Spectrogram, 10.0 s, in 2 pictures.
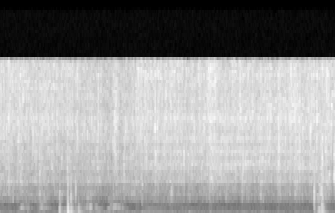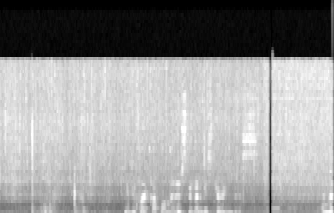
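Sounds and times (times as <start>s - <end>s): food sizzling in hot oil: 0.0s - 10.0s
wooden spatula scraping a wok: 3.2s - 7.1s.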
